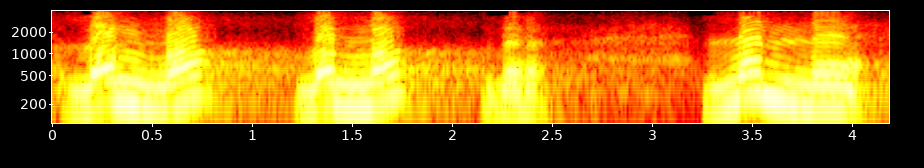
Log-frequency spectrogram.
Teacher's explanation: نون ساكنة وبعدها نون ادغام، واخد بالك؟ ادغام بغنة، لكن كل نون القرآن مرققة، ما تفصلش.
